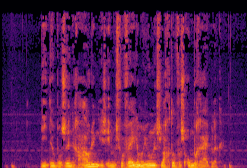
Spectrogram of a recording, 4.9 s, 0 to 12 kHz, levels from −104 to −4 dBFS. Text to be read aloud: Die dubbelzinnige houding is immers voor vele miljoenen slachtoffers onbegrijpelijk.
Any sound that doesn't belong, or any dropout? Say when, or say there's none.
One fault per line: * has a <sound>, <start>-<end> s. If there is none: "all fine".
all fine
